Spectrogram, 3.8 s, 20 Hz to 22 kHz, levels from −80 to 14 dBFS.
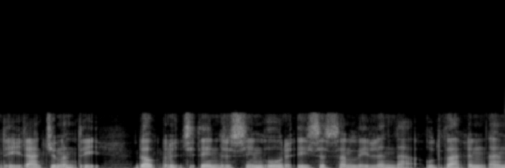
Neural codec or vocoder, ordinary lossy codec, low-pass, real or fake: autoencoder, 22.05 kHz, a latent of 192 numbers a frame, VITS, trained on many speakers; none; 7.2 kHz; fake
